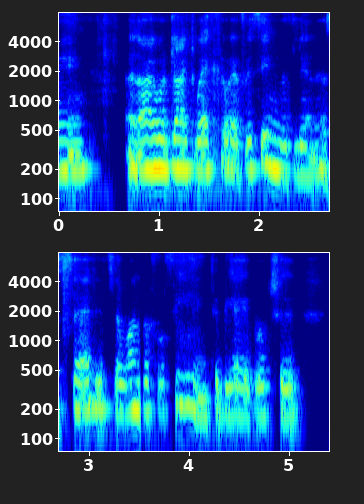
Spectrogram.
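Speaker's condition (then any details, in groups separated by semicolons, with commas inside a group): Parkinson's disease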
